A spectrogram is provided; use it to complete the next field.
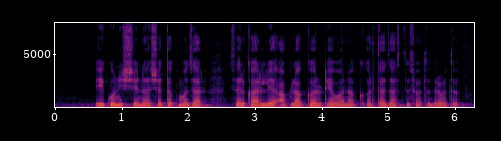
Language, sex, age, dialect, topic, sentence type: Marathi, male, 25-30, Northern Konkan, banking, statement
